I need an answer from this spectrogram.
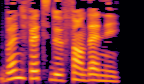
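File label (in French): "Bonne fêtes de fin dannée", French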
